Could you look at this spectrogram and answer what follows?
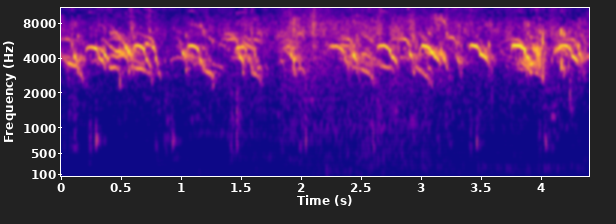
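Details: Baby chicks peeping in a group: many high, shrill, arching peeps overlapping continuously, several per second, with faint lower clicks and scuffling beneath.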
